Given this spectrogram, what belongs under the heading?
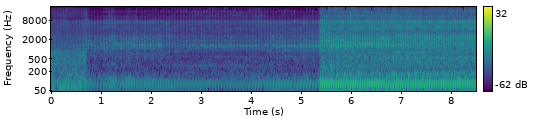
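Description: A tractor engine idles and runs with a steady knocking diesel throb, growing noticeably louder and closer partway through, with no talk over it.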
